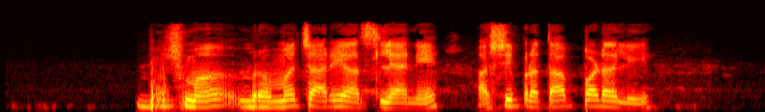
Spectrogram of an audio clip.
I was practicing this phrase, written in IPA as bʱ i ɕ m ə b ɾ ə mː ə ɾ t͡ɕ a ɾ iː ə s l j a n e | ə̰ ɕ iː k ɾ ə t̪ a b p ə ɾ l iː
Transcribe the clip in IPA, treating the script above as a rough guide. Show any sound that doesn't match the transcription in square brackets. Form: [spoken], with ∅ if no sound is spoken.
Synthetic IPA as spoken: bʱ i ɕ m ə b ɾ ə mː ə [∅] t͡ɕ a ɾ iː ə s l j a n e | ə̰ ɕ iː [p] ɾ ə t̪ a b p ə [ɽ] l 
